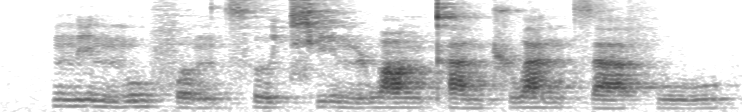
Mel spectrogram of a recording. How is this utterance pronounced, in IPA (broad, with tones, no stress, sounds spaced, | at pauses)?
n̪ i˥˨ n n̪ u˦ f ɤ˨˦ ŋ t͡sʰ ɹ̩˦ t͡ɕʰ i˥˨ n ɻ w ɑ˦ ŋ kʰ a˨ n ʈ͡ʂ w a˦ n t͡s ä˨˦ f u˨˦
